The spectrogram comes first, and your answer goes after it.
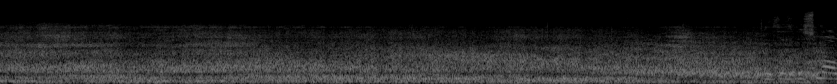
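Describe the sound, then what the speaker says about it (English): A KLM passenger jet at Edinburgh Airport gives a loud, steady engine roar that holds for the whole stretch, with a voice talking over it. "So here's our third KLM flight of the show."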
